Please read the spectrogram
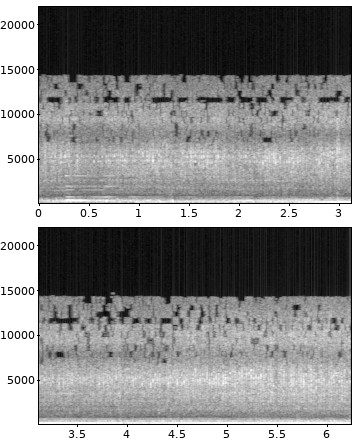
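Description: Engine of an old car running as it drives up and comes to a stop, settling into a steady idling hum a little under halfway in and growing slightly louder.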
